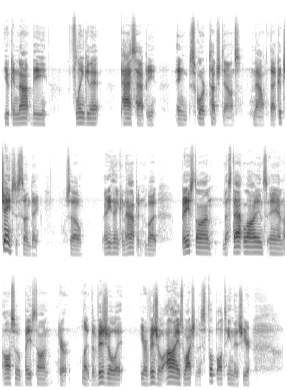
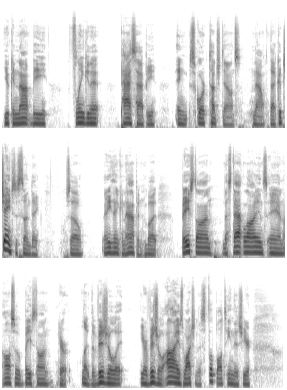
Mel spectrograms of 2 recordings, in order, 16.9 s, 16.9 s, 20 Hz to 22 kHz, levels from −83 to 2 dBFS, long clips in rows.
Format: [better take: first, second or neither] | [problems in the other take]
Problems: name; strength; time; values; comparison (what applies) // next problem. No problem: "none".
second | thin; very; fading below 750 Hz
